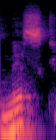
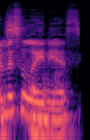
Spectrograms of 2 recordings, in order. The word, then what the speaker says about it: Miscellaneous: And you also have, is it pronounced MISC, or do you say miscellaneous? Yeah, miscellaneous.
